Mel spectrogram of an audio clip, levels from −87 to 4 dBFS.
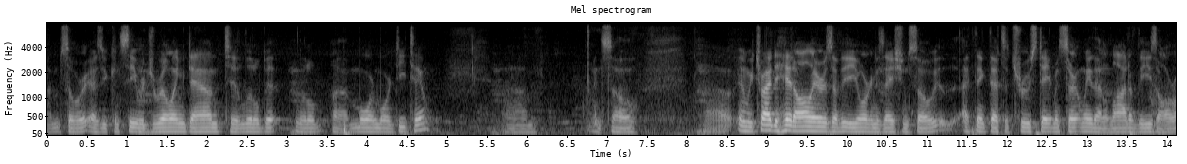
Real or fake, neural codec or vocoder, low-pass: real; none; 7.2 kHz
